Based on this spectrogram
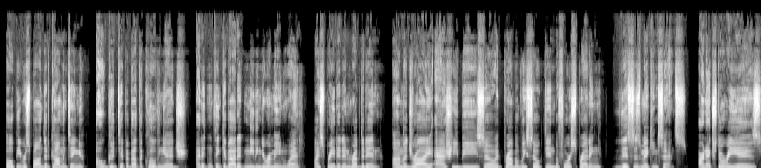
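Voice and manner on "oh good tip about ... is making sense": usual speaking voice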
